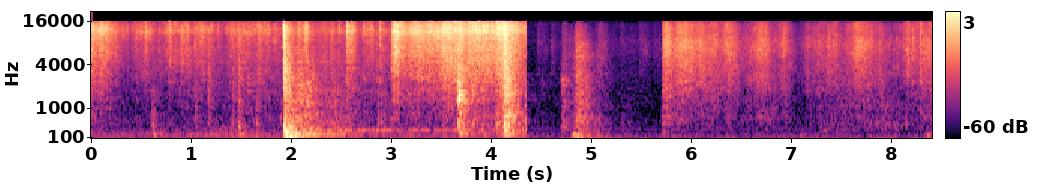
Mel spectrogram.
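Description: Kitchen handling noises: a loud thump about two seconds in as the oven door is shut, then about a second of rustling and clatter. After a short near-silent gap, only faint room sound is left.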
